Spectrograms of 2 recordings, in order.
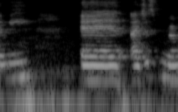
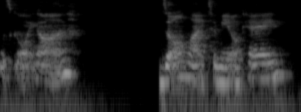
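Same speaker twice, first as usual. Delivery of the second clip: put-on young teenager delivery, like a fourteen-year-old; 4 dB quieter than usual. Retelling own past words to a boyfriend: imitating own fourteen-year-old self. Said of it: "I said it in a very fourteen-year-old way".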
